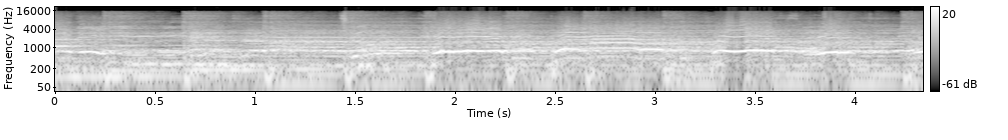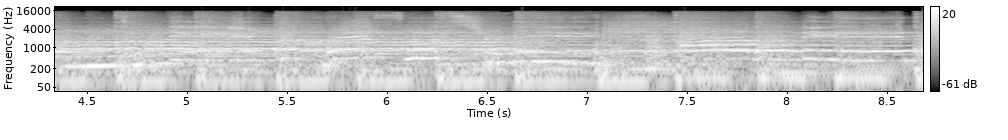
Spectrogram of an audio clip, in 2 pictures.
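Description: Live pop singing through microphones, a lead voice with backing singers, over loud amplified backing music with a steady beat.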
